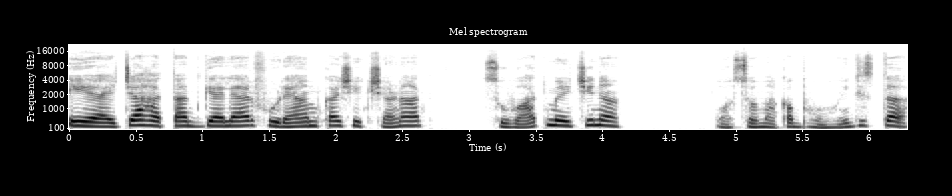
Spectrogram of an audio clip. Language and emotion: Goan Konkani, fearful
